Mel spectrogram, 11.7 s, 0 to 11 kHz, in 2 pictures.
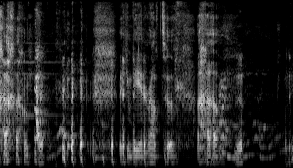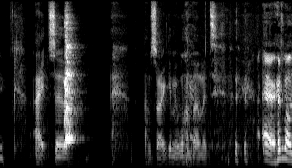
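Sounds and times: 
laughter: 0.0s - 4.9s, 9.6s - 11.1s
speech: 0.0s - 7.5s, 8.1s - 11.7s
dog barking excitedly: 7.1s - 7.6s.

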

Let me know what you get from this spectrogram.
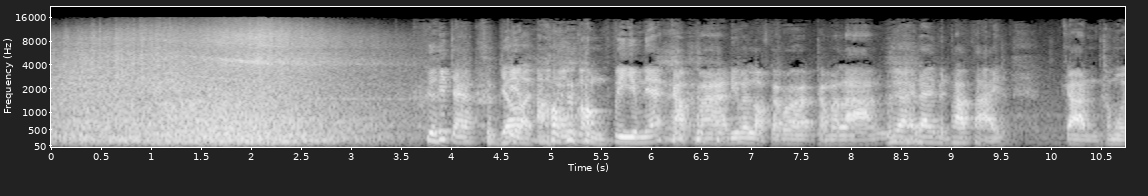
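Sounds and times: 
airplane with tail hook roaring past overhead: 0.0s - 3.8s
laughter: 3.8s - 7.0s, 8.3s - 8.9s
speech: 3.8s - 10.7s.

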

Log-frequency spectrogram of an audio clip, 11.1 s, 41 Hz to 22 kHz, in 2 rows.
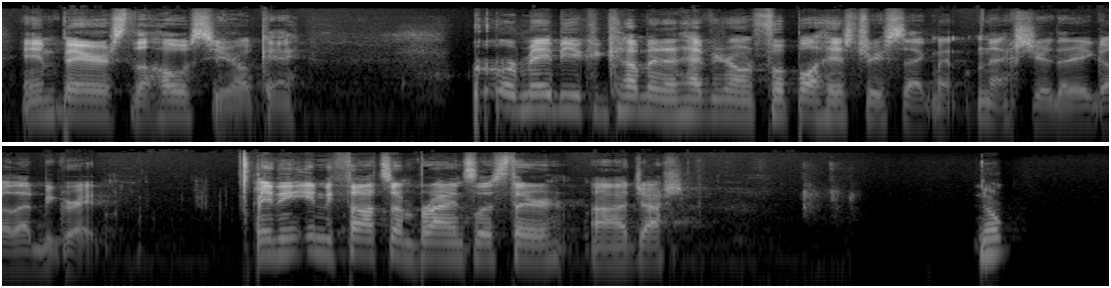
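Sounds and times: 
speech: 0.1s - 1.7s, 2.4s - 9.1s, 10.4s - 10.7s
soft computer keyboard clicks: 9.5s - 9.9s.

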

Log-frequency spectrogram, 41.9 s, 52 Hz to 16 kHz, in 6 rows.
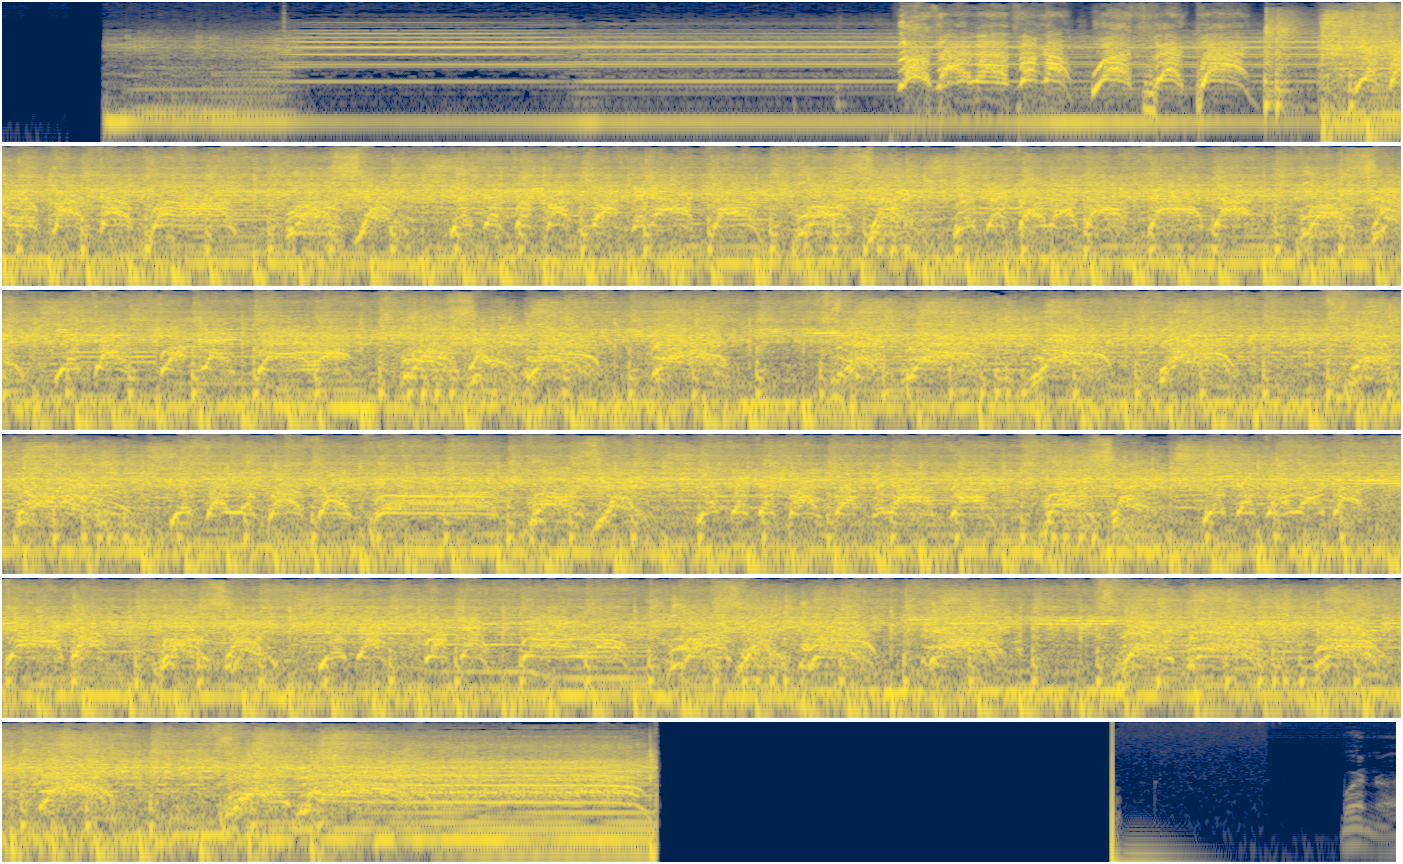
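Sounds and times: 
distorted guitars: 0.5s - 38.3s, 40.6s - 41.2s
fast chaotic hardcore punk song: 0.5s - 38.3s
yelled vocals: 4.4s - 38.3s
speech: 5.4s - 6.2s
brief click: 40.5s - 41.1s.

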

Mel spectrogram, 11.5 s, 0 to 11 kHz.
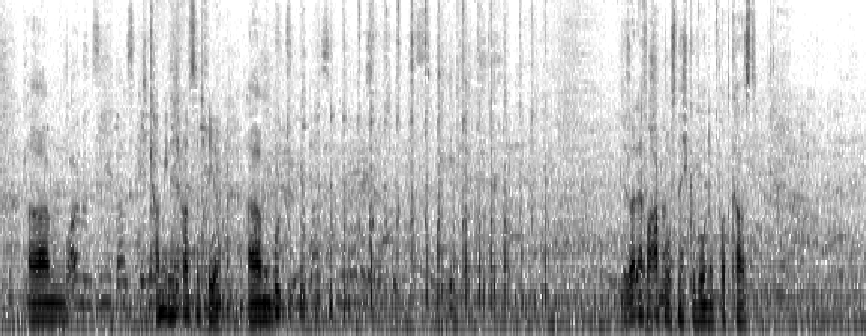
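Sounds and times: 
passing boat engine rumbling: 0.0s - 11.5s
voices: 0.0s - 11.5s
speech: 0.4s - 5.1s, 8.3s - 10.3s
people chuckling: 2.1s - 8.2s.

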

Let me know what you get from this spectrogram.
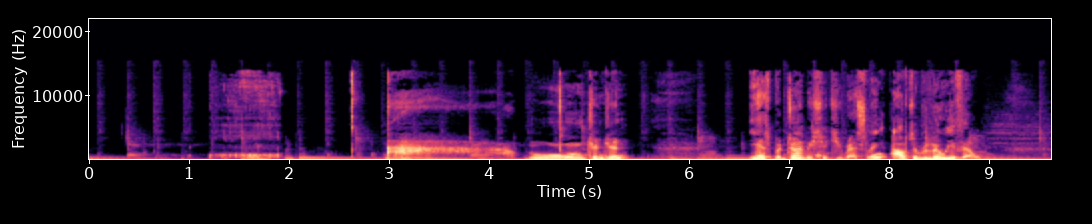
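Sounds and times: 
person slurping tea: 1.2s - 2.0s
speech: 1.6s - 3.6s, 4.4s - 5.5s, 6.6s - 9.2s.

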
